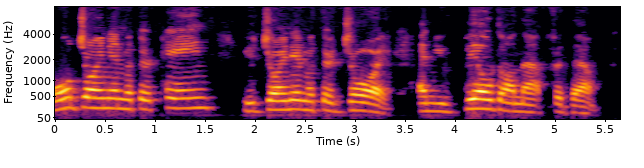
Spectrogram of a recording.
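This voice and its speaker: At a fairly slow pace, a woman of medium pitch uses ordinary pitch variation in a plain, everyday voice. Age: 60s. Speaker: minister and psychic healer. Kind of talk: interview.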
